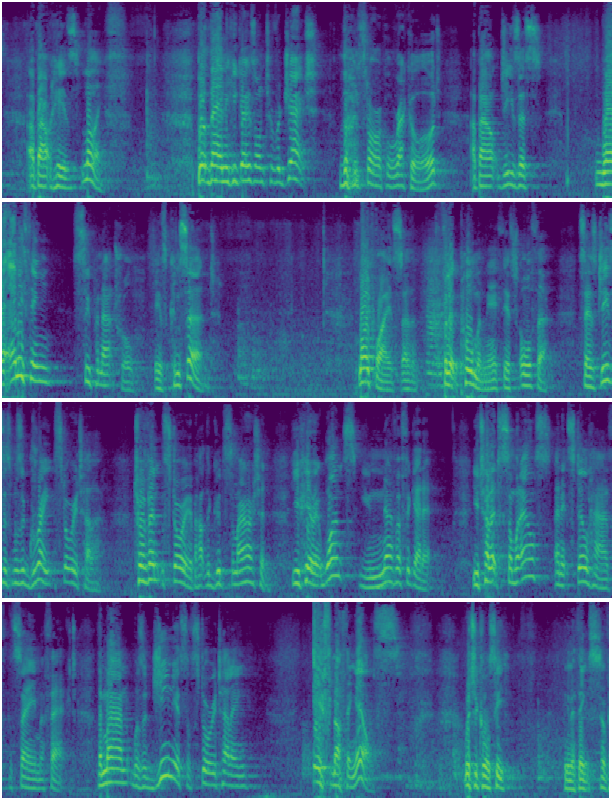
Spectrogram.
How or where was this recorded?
live audience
